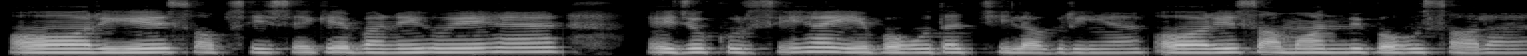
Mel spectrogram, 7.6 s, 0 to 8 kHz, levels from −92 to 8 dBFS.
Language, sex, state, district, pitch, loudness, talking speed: Hindi, female, Uttar Pradesh, Budaun, 205 Hz, -25 LUFS, 195 wpm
